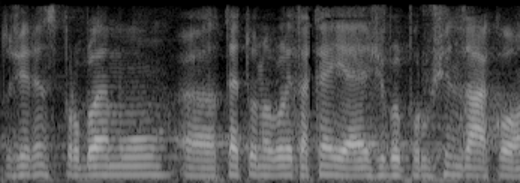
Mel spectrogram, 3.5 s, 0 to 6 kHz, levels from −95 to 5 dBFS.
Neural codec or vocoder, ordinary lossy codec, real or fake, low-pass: none; AAC, 24 kbps; real; 5.4 kHz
